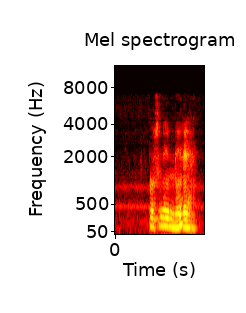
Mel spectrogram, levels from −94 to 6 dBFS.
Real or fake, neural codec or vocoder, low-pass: fake; codec, 16 kHz, 4 kbps, FunCodec, trained on Chinese and English, 50 frames a second; 7.2 kHz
